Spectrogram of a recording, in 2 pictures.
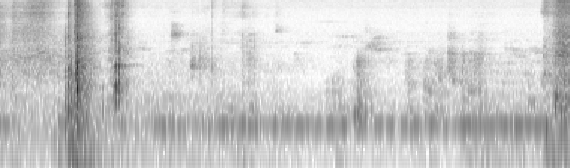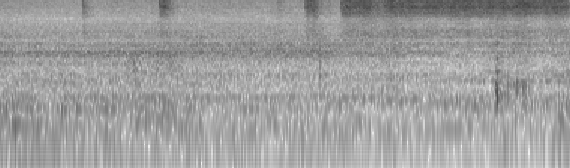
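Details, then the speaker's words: Samsung AddWash washer at cycle start after door locks and initial drain: faint hum, then a steady rushing hiss as water pours into the drum; normal water fill. "I don't know if this is going to be good, guys. I don't know. Here comes the water, which does work."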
